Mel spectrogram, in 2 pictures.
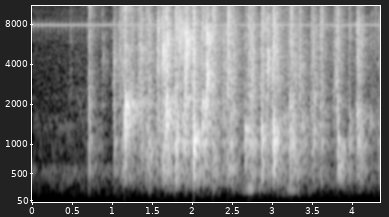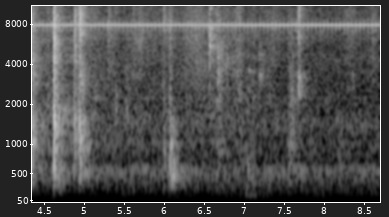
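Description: A small audience applauding: a few people clapping, starting about a second in and dying away after about four seconds, with a few stray claps afterwards.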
